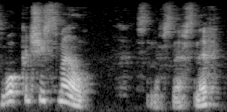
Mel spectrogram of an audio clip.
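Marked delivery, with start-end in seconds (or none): 1.4-1.9 soft whispered dog sniffs; sniffing. A narrator's reading.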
